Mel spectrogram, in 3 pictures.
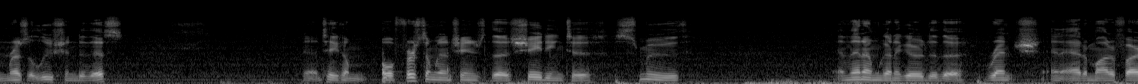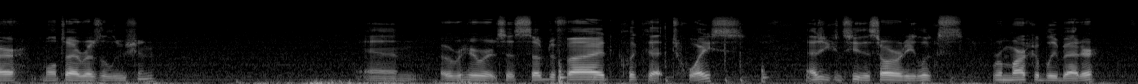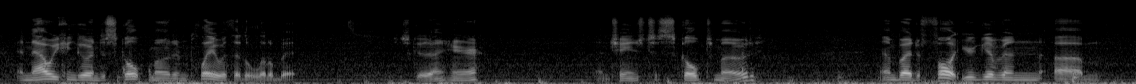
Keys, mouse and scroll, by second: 6.4 click, 31.9 KP_Add, 32.1 KP_Add, 32.4 KP_Add, 33.5 KP_Decimal.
